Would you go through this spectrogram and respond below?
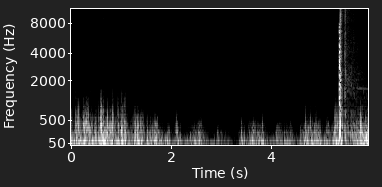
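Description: A Pietta 1860 Army revolver loaded with a military-style paper cartridge fires a single sharp, loud crack near the end, after someone talks for several seconds.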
